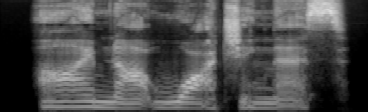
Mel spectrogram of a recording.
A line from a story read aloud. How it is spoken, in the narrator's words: Felix growled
